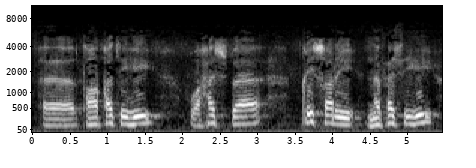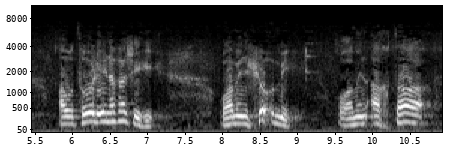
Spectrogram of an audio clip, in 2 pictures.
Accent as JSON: {"language": "Arabic", "country": "Syria", "said": "عندنا في سوريا"}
